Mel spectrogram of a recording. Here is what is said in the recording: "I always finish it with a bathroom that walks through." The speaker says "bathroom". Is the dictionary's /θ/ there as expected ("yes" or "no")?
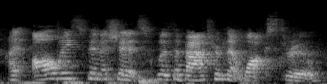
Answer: yes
